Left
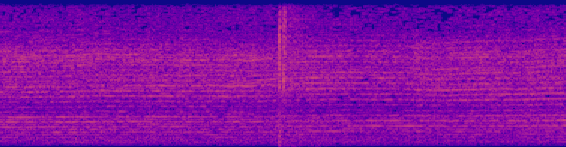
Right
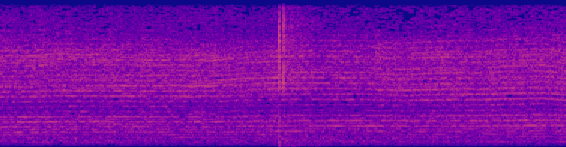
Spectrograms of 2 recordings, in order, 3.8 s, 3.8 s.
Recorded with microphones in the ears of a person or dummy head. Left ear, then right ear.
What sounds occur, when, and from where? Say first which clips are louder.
1.9 s a crack: left 1 dB; 5° right (ahead or behind), 0.9 m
